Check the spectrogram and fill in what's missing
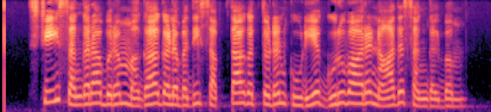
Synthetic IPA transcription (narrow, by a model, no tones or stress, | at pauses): sɾiːsɐŋɡɐɾaːbɯɾɐmːɐɣaːɡɐnɐbɐðisɐp̚t̪aːɣɐt̪ːɯɽɐnkuːɽɪjɐɡʊɾʊʋaːɾɐnaːðɐsɐŋɡɐɭbɐm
